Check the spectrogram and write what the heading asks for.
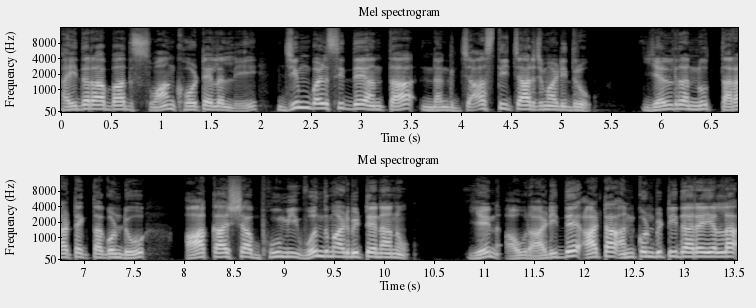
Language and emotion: Kannada, angry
